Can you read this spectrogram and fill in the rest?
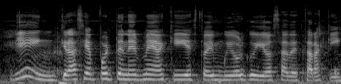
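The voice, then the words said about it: Cuban Spanish accent. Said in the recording (Spanish): “Me encanta tu acento. ... cubana.”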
